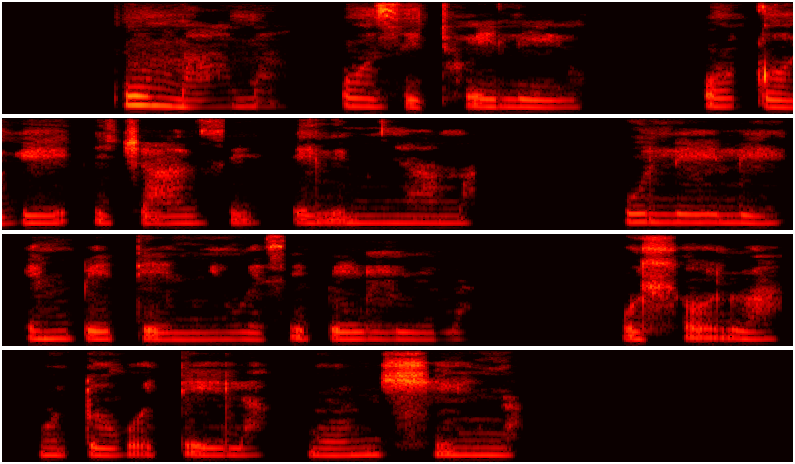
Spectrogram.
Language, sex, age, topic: North Ndebele, male, 25-35, health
